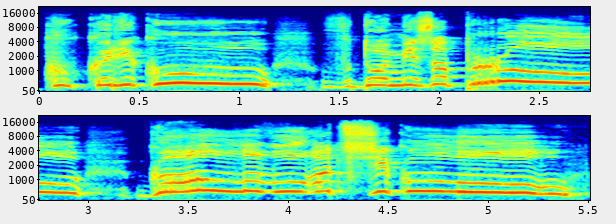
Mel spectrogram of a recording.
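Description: A woman voicing a bold male rooster in a storybook, chanting in a drawn-out sing-song. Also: sits high, very animated, bright, forceful tone, full character voice. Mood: crowing. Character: bold boastful male rooster, loud crowing.

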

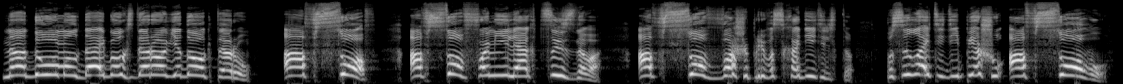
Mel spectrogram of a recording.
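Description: A woman voicing a muddled middle-aged male estate steward who mutters names slowly and bursts out loudly. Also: high voice, dry recording, clean studio sound. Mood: excited. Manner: muttering slowly, then shouting in joy.

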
